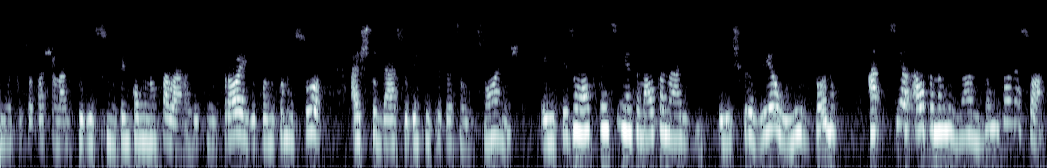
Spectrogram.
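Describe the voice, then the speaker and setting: Uma mulher dá um workshop online de casa, com jeito animado e muitas perguntas retóricas. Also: female voice, fairly high pitch, slight background noise. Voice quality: very husky. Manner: animated, asks many rhetorical questions. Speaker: workshop speaker. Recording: dull lo-fi video call audio.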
